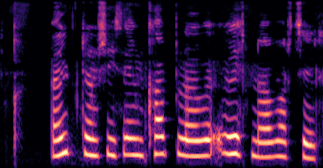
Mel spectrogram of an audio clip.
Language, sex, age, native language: Icelandic, male, 11, Icelandic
